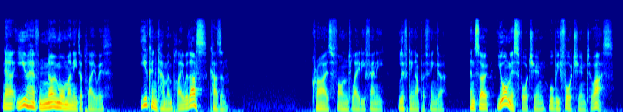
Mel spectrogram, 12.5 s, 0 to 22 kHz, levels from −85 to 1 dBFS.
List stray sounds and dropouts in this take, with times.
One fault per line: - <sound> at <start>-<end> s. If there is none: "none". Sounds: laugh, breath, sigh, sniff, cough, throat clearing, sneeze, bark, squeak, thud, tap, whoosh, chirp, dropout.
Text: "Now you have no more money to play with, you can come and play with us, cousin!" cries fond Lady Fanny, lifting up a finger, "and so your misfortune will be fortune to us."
none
